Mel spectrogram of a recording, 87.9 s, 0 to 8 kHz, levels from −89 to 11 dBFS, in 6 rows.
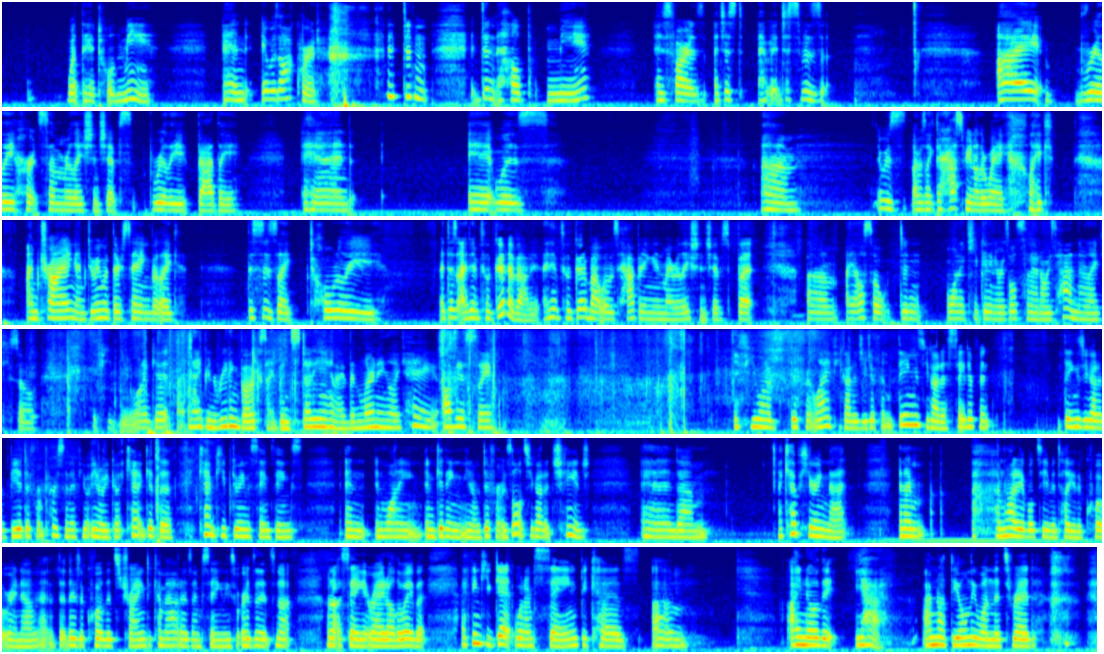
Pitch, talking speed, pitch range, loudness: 195 Hz, 160 wpm, 175-215 Hz, -27 LUFS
